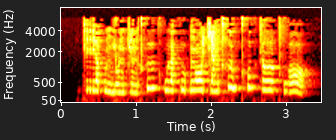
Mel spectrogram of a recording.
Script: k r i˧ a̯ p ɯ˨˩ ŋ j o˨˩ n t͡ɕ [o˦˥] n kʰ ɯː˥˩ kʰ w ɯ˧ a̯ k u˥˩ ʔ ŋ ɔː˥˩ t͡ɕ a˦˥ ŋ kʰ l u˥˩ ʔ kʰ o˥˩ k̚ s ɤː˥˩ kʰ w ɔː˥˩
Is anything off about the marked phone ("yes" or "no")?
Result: yes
